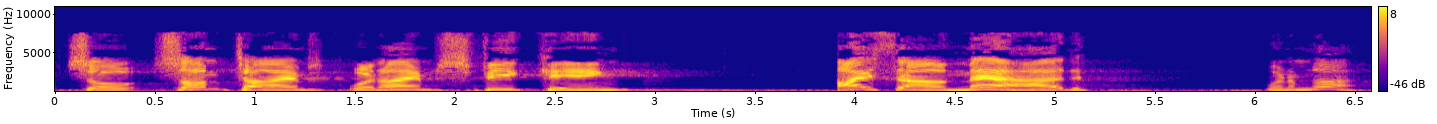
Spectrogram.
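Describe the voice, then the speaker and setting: In a church, a male pastor with a big voice preaches a sermon, swinging between low, slow stresses and loud, emphatic bursts. The sound is dull and carries the feel of a large room.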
